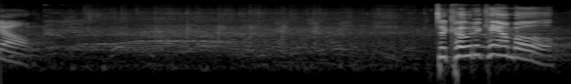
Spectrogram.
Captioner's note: audience cheering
